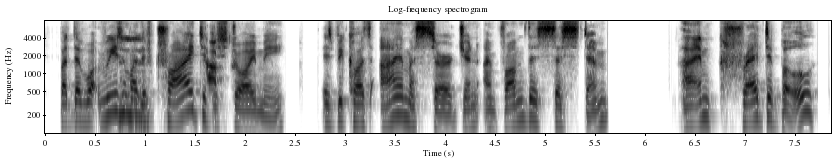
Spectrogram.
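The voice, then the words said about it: Glaswegian Scottish accent. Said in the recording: “I've got a nice Glaswegian accent.”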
